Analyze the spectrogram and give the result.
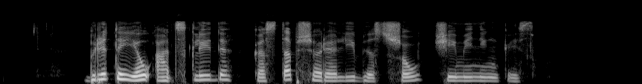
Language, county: Lithuanian, Vilnius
